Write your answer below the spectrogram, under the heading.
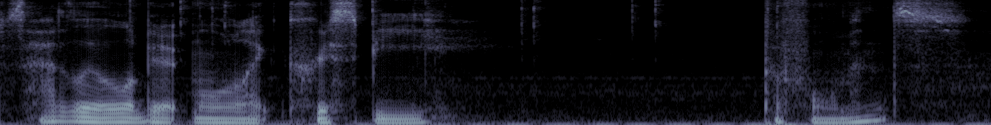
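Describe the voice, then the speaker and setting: A man with an Australian accent talks at a very slow pace. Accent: mild Australian. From Australia, Queensland. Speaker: composer; music composer streamer. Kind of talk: casual livestream chat while working. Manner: casual, halting. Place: home room. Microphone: studio mic.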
